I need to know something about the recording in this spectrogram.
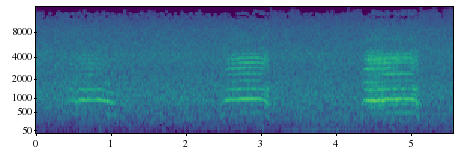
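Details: A goat standing on scaffolding bleats three times at 9:12 AM on 19 November 2019, each a steady, nasal, harmonic-rich cry lasting about half a second to a second.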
